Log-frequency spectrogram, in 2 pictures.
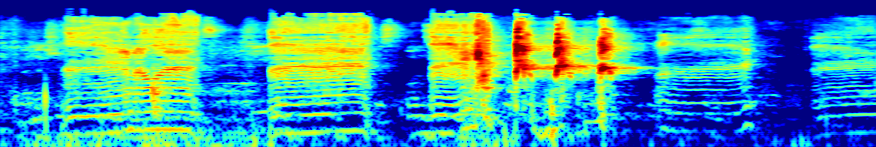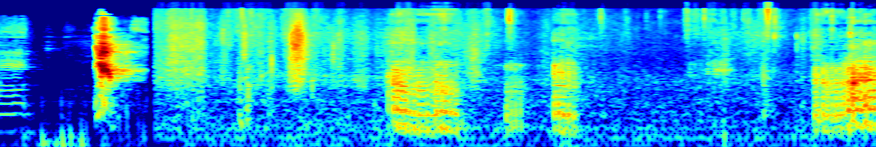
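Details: Chihuahua puppy giving a run of harmonic whining yelps and short growls in bursts over the first six seconds, with sharp high squeaks near the middle, then quieter scattered grumbles and pauses toward the end.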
